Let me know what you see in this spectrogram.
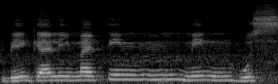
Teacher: tutup mulut rapat di sini idgham ma'al gunnah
